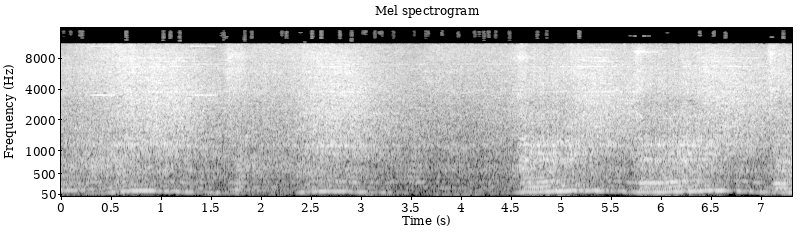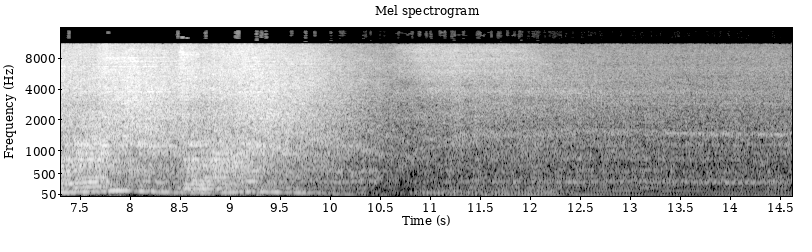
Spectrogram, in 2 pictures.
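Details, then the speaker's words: Peugeot 308 2.0 16V running on 100% ethanol with no cold-start system, after a no-start with ECO mode and clearing the fault codes: a cold start with a few uneven rev blips, then it settles and stabilizes at idle. "tá frio nem a partir Depois de toda aquela bagunça né tá sempre cento no álcool e tá sem partida a frio ó ó mas já estabilizou"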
